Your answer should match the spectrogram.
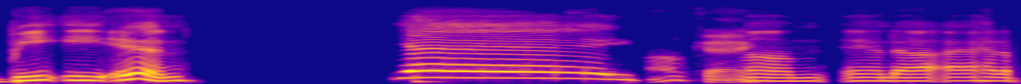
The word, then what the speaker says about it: Beignets: A place called Beignets, not spelled like beignet, but Ben. Yay!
